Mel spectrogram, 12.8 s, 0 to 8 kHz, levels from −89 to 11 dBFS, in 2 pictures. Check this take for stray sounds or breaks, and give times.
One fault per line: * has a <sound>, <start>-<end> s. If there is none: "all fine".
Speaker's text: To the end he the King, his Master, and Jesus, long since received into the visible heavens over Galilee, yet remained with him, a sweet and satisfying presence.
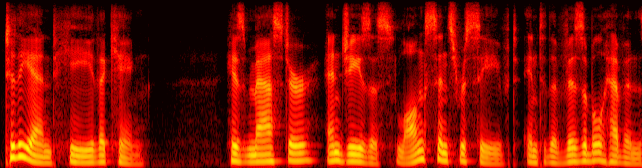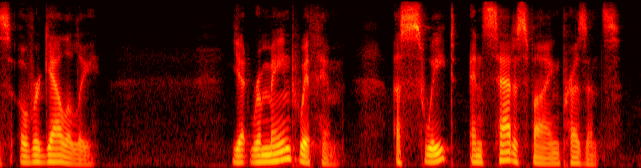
all fine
